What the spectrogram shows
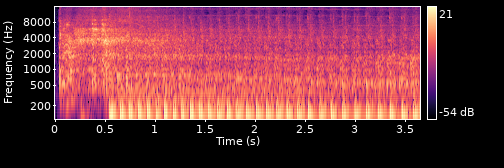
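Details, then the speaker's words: Royal Enfield 350 (J-series) idling with the stock OEM air filter, before fitting a DNA filter: the single settles into a quick, even thump with a steady rhythm and no ticks or rattles; a healthy idle. "but before we do that we want to test what it sounds like before with the stock OEM"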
